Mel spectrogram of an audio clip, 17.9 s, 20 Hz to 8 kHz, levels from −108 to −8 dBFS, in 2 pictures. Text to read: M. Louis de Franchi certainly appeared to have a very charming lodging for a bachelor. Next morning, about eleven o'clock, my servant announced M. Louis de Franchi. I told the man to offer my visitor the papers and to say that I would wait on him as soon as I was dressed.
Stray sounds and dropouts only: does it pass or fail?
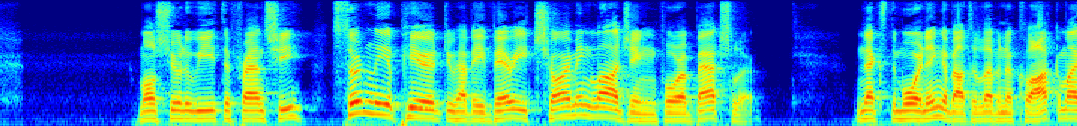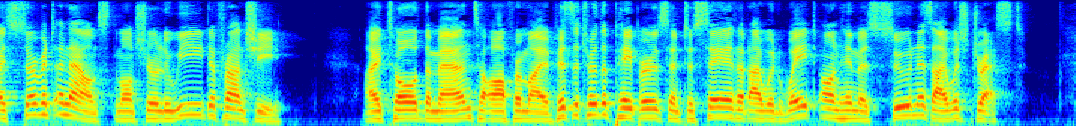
pass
